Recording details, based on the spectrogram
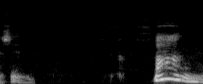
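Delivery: high-pitched tone on Hmong. Trying out a listener's pronunciation tip: high-pitched tone. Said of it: "said with a high-pitched tone".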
